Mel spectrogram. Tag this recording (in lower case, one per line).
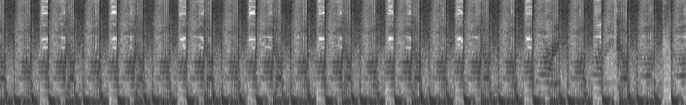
music
techno
electronic music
